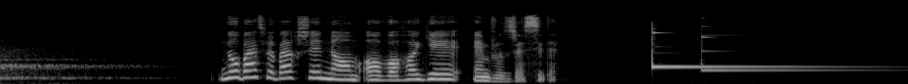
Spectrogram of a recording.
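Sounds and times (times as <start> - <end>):
speech: 2.2 - 5.7
two-note ding-dong correct-answer quiz chime: 6.5 - 9.0.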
